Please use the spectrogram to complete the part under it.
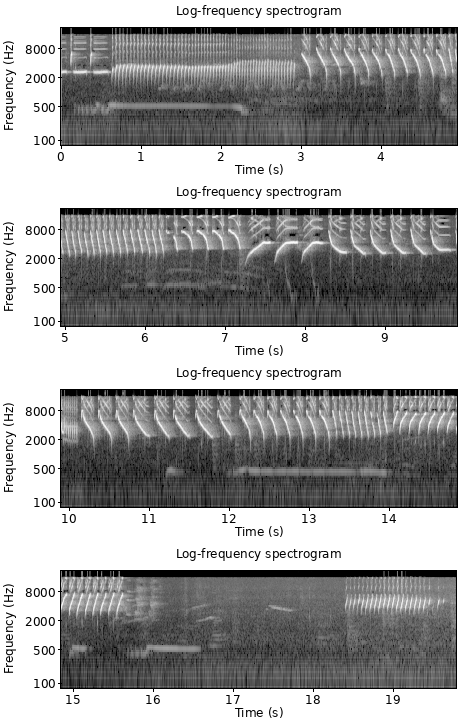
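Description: A canary sings close by in rapid trills and chirps.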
